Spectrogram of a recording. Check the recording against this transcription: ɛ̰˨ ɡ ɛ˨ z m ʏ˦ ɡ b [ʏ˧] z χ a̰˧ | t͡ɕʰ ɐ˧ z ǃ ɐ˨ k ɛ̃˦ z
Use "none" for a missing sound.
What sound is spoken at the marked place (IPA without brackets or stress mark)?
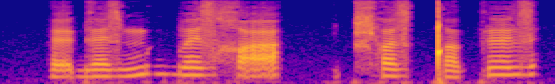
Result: ɛ˧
